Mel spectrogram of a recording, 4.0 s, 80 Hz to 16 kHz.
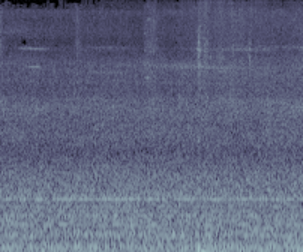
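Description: A train rolling into a freight station in Transport Fever 2, a low, steady rumble of wheels and carriages at a constant moderate level, faint and with no voices.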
